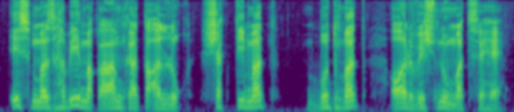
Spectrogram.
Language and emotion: Urdu, neutral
